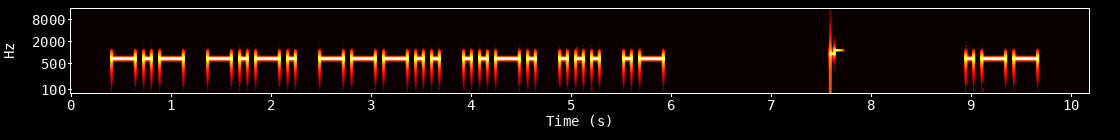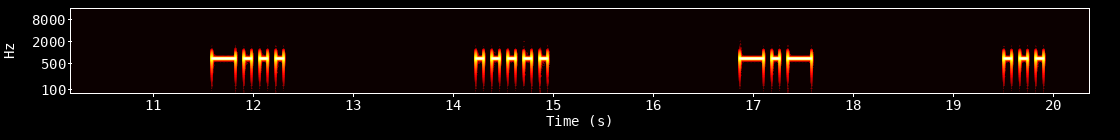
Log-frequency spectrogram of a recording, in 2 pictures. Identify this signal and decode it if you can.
Morse code, heard as a keyed tone, about 15 wpm, spaced as for 7 wpm, 700 Hz. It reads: KC8FSA WB5KS
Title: USA Call Signs - 8x Character Spacing - 15wpm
